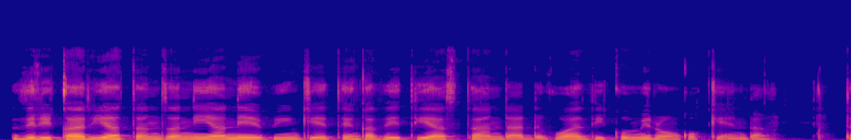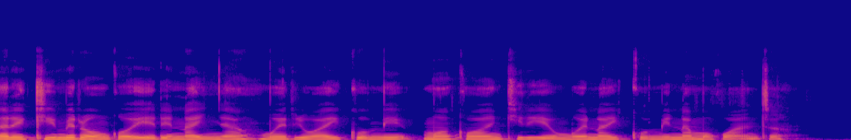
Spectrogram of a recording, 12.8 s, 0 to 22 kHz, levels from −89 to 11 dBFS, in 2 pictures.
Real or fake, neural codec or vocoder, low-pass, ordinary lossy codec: real; none; 14.4 kHz; none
